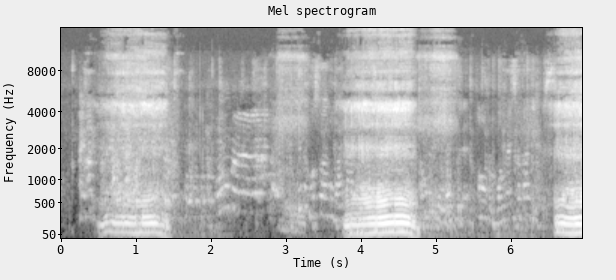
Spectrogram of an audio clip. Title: Sawing logs. #snoring #snore #husband #husbandwife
